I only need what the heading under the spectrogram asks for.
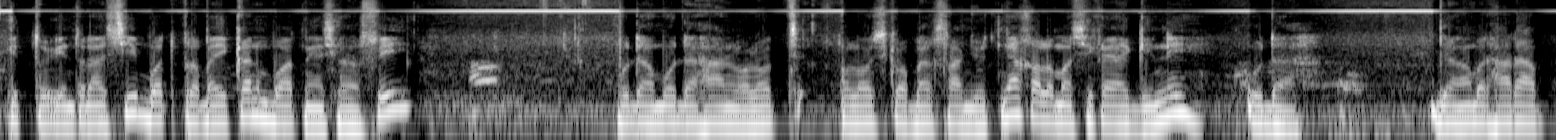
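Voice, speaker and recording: A man's voice: medium pitch, fairly quick, warm tone, slight background noise, poor audio. A man judging vocals in a singing contest, blunt, repeating his points for emphasis. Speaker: vocal judge. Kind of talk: critique in an online singing contest.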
